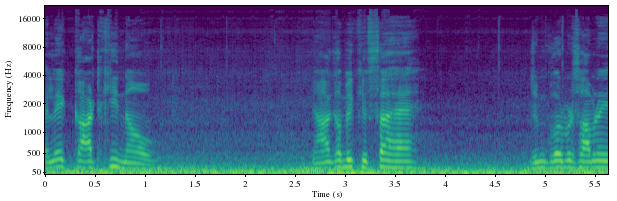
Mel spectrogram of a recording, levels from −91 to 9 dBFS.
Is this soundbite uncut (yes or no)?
yes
